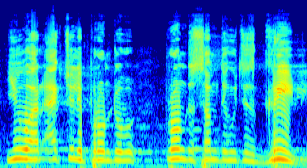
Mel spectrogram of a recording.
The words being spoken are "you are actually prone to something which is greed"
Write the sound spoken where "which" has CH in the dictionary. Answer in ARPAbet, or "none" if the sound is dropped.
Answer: CH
